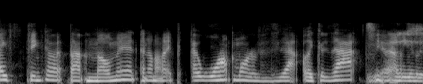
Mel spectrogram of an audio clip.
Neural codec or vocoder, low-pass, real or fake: codec, 24 kHz, 1.5 kbps, HILCodec; 7.2 kHz; fake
